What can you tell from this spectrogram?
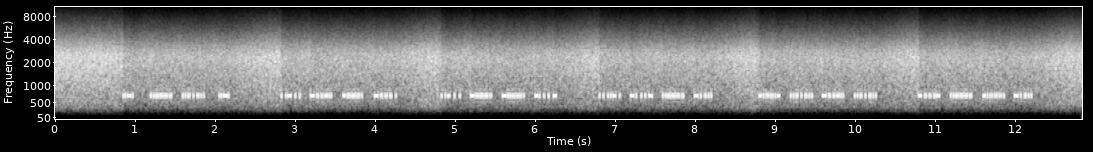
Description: Hellschreiber (Feld-Hell, 122.5 baud), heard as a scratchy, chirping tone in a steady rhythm, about 700 Hz, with radio static. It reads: 13X1 TR6F YBEU JW3K OXRX A3CK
